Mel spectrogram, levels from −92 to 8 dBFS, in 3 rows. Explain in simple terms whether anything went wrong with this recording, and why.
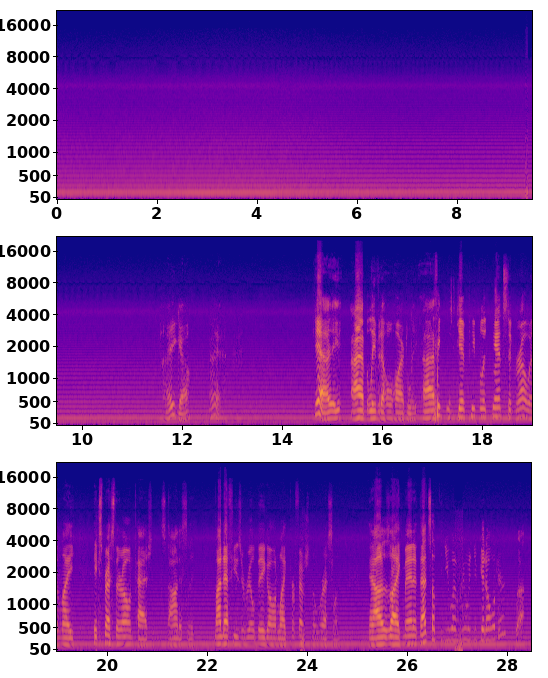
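Yes, several things went wrong. A steady, raspy buzz sits under the speech the whole way through. This is mains buzz: electrical interference from the 50 Hz power supply leaking into the recording.

Around 9.37 to 9.43 s, and again at 19.77 to 19.81 s between "to grow and like" and "their own passions honestly", there are brief smears. This is short concealed packet loss: a few hundredths of a second never arrived, and the receiver papered over the gap.

At 23.87 to 23.97 s, just after "real big on like", the sound holds and fades for a moment, then jumps ahead. This burst of packet loss dropped about 80 ms of the call.

From 26.95 to 27.13 s, after "if that's something you", the sound is stretched and fades for about 160 ms before "when you" picks up. This was likely a long network dropout, with that stretch of audio lost.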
